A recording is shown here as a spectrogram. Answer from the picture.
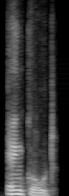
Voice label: "encode", Indian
